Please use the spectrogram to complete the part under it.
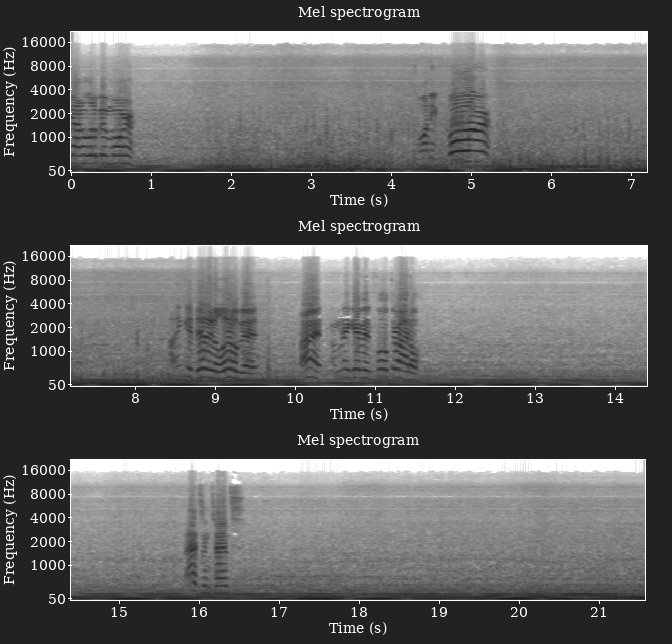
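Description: Water churns and splashes in the boat's wake.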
